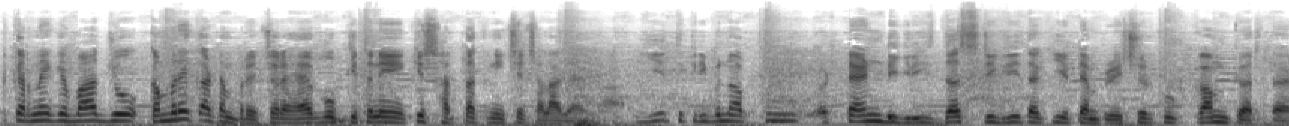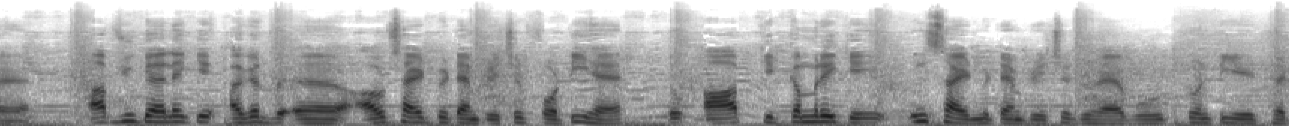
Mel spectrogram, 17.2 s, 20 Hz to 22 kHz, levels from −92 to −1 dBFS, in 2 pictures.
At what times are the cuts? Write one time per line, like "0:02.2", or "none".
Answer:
none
